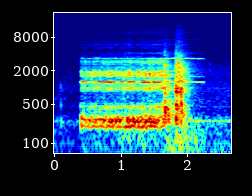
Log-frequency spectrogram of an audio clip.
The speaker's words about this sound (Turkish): Demin de çaldı telefon fakat kimse e, cevap...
